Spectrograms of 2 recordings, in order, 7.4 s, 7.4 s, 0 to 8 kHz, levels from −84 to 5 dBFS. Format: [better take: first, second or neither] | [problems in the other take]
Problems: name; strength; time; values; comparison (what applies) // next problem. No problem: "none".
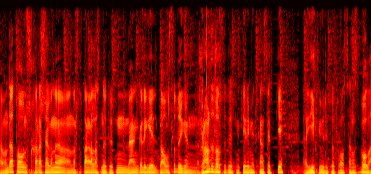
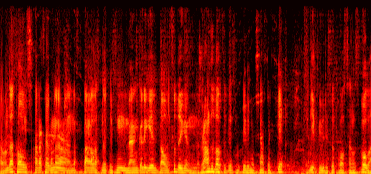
first | noise reduction (neural separator model SepFormer DNS4)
